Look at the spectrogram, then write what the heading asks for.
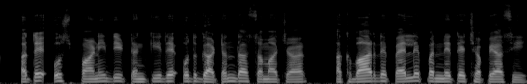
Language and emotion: Punjabi, neutral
